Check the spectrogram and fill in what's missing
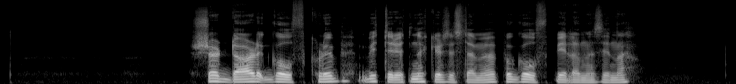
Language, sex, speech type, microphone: Norwegian, male, read, Shure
